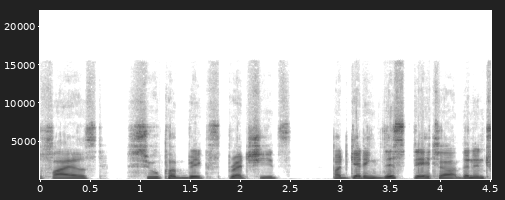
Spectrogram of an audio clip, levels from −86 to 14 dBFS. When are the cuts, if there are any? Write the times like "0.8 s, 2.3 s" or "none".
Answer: none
